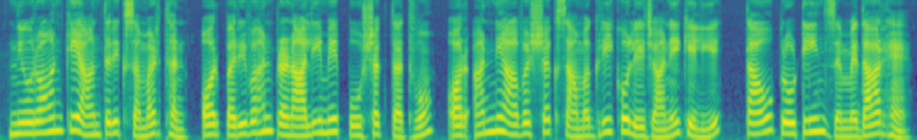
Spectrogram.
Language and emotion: Hindi, neutral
